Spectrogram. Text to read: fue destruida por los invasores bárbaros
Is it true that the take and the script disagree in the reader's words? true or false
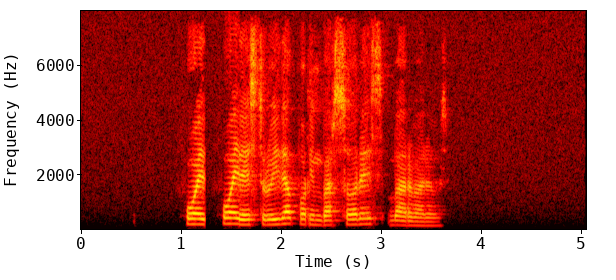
true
